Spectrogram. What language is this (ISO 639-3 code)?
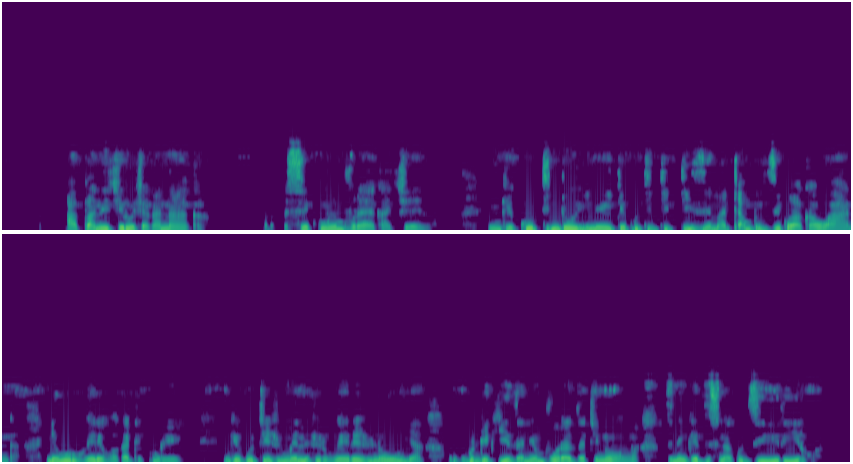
ndc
